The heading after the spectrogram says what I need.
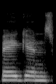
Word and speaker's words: Begin: they were talking about Begin's rise in 1977, and they said Begin rhymes with Fagin.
